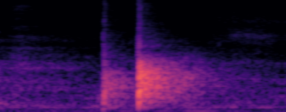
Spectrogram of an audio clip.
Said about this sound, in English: That's what it sounds like. That's what revolution sounds like. Polite clapping. Polite golf.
